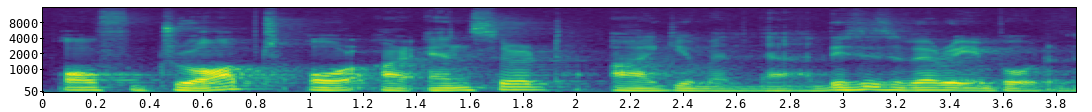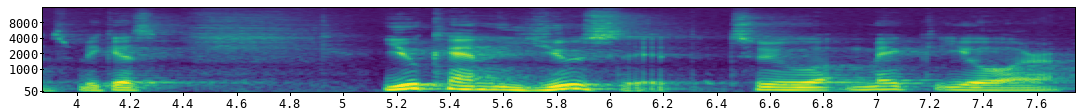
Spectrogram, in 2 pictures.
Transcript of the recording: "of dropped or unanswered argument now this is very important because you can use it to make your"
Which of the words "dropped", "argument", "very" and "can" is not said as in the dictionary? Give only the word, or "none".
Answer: none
